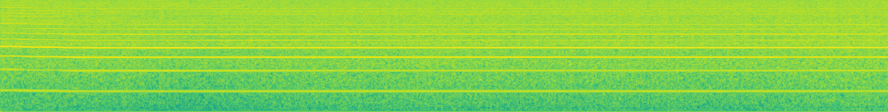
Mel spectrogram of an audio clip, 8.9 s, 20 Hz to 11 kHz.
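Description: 70 mm electric ducted fan of a Sapac Typhoon RC jet whining steadily at high throttle in flight, very loud and close up, heard from a camera mounted on the airframe. The pitch dips slightly about half a second in and then holds level.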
